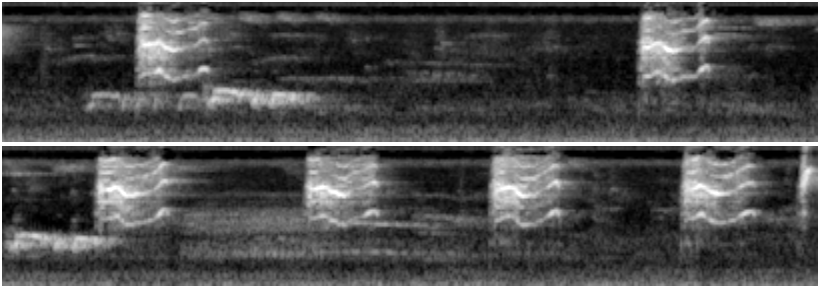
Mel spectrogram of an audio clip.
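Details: Long-tailed shrike, a young forest bird from Pati, Central Java, Indonesia, giving harsh buzzy bursts with a squeaky whistle inside, repeated about once a second, plus a couple of lower nasal chatters early on.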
